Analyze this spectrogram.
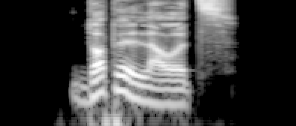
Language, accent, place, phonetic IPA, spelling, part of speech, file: German, Germany, Berlin, [ˈdɔpl̩ˌlaʊ̯t͡s], Doppellauts, noun, De-Doppellauts.ogg
- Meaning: genitive singular of Doppellaut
